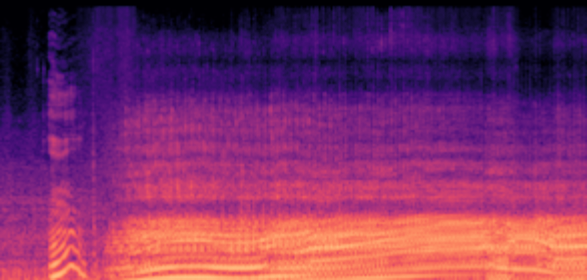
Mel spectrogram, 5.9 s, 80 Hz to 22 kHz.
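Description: An Aston Martin Vantage GT8 engine fires up with a sharp rev, then settles into a deep, rumbling idle that fills the rest of the clip.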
